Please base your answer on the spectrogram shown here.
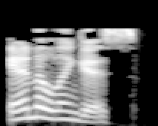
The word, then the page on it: anilingus: British English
